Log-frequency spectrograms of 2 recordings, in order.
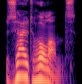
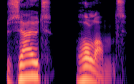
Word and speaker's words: Zuid-Holland: way us duchies say Z Holland Z Holland there is a very slight emphasis on the first syllable of the second word Z Holland zout holand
